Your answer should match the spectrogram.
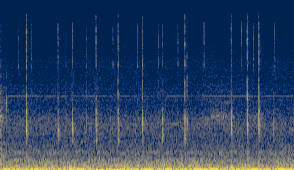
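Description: Stylus tapping on a tablet screen while handwriting: a run of light, irregular clicks, about five a second.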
